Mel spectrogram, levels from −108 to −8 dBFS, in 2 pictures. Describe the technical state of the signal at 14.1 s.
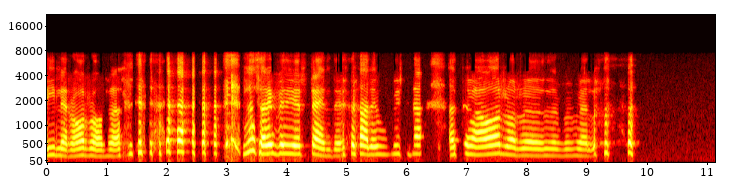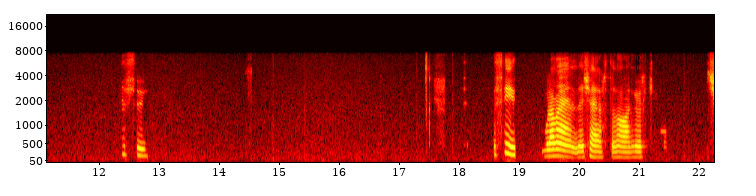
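At 14.1 s the speech is intact, with no dropout, distortion or other fault at that moment.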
